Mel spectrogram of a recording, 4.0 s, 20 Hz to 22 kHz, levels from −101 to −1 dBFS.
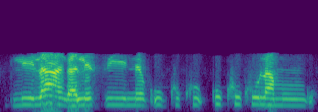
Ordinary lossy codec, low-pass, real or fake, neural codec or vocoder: MP3, 24 kbps; 3.6 kHz; real; none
